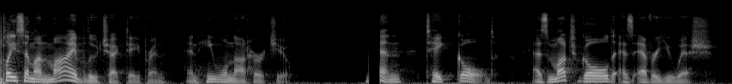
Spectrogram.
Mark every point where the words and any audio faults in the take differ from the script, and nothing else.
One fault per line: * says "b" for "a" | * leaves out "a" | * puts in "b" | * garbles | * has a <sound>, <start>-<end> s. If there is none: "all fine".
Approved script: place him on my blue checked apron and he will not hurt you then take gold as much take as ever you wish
* has a dropout, 3.7-3.8 s
* says "gold" for "take"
